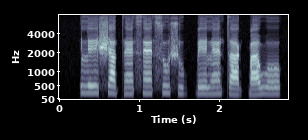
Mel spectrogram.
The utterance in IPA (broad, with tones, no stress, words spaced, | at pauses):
le˦ʃa˦˨tɛ̃˧sɛ̃˦ su˧ʃu˨k͡pe˧ lɛ̃˧ta˨k͡pa˨˦ wo˦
